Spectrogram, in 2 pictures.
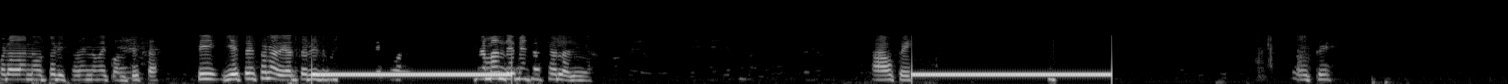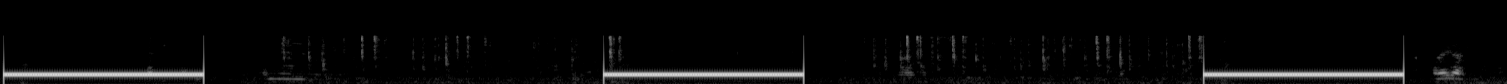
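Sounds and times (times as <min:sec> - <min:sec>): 
speech: 0:00.0 - 0:06.0, 0:08.7 - 0:09.6, 0:13.0 - 0:13.4
WhatsApp call ringback tone: 0:03.1 - 0:05.2, 0:09.1 - 0:11.2, 0:15.1 - 0:17.2, 0:21.1 - 0:23.2, 0:27.1 - 0:29.2
faint keyboard typing and clicks: 0:17.9 - 0:21.8, 0:22.9 - 0:27.7.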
